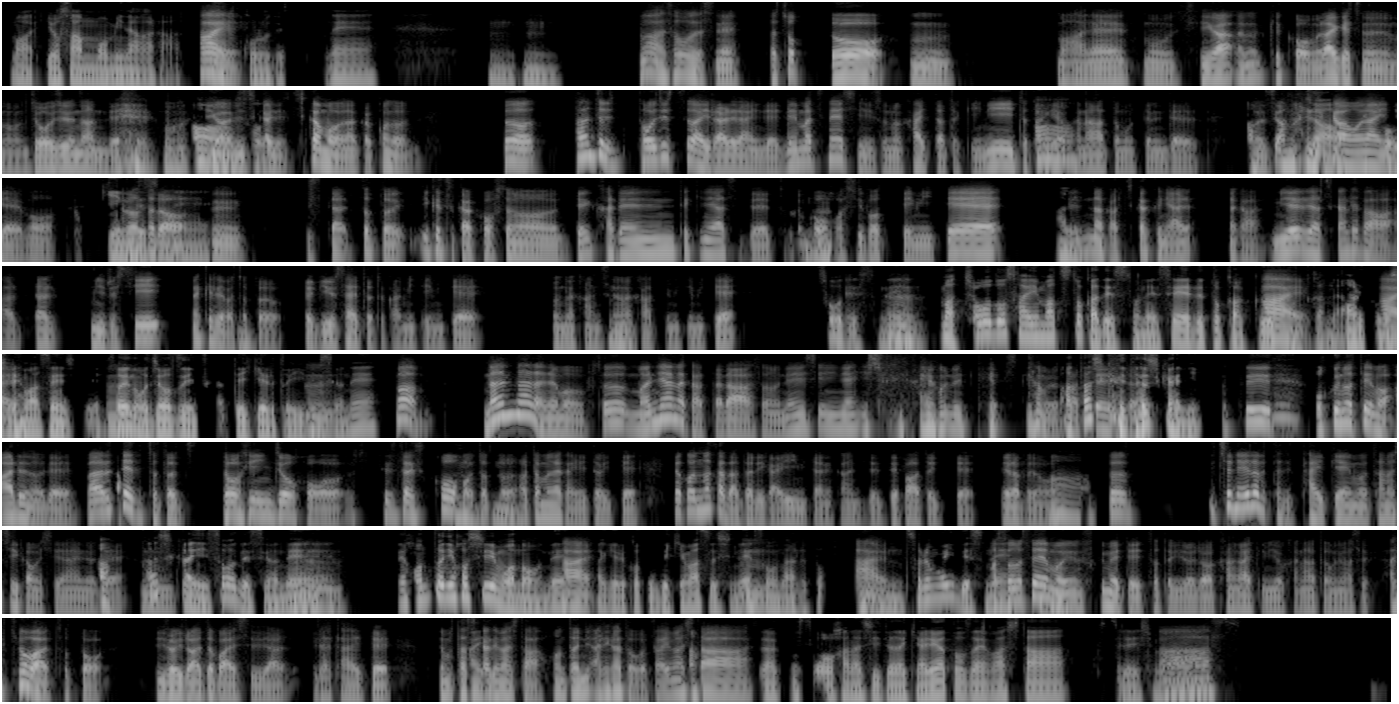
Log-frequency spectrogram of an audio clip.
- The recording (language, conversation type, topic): Japanese, advice, どうすれば予算内で喜ばれる贈り物を選べますか？
- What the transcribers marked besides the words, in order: laughing while speaking: "なんで"; other noise; laughing while speaking: "一緒に買い物行って"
